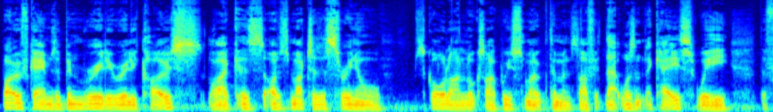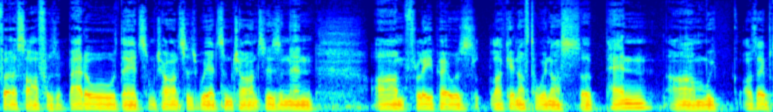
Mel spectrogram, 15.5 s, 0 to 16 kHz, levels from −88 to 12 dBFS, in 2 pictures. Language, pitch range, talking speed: English, 80-90 Hz, 230 wpm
